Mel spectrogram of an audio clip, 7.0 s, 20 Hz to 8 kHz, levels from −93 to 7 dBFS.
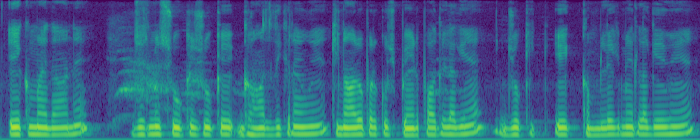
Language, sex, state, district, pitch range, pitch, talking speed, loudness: Hindi, male, Uttar Pradesh, Etah, 145-155 Hz, 150 Hz, 205 wpm, -16 LUFS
